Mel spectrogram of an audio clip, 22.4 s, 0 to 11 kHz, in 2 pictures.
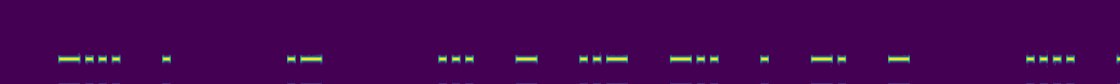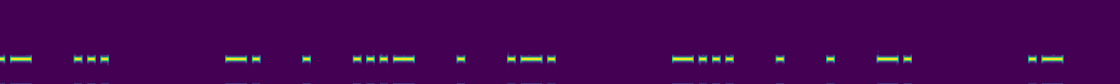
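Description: Morse code, heard as a keyed tone, about 18 wpm, spaced as for 12 wpm, 1000 Hz. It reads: BE A STUDENT HAS NEVER BEEN A
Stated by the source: Morse code at 12 WPM.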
